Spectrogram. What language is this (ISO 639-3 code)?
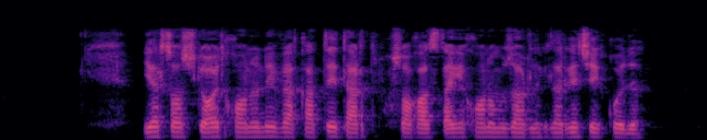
uzb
